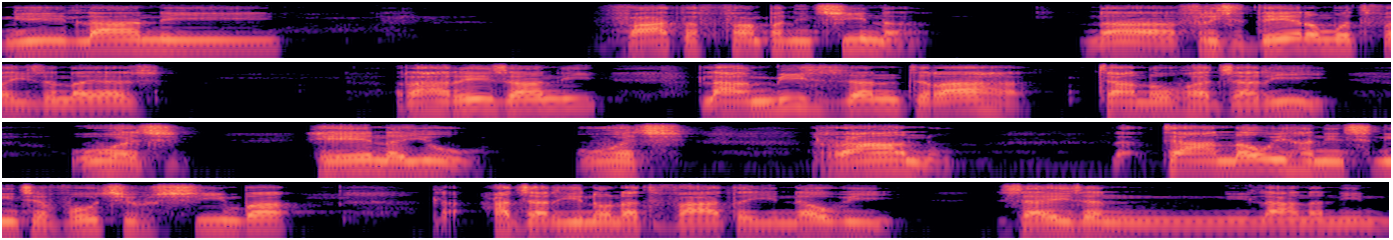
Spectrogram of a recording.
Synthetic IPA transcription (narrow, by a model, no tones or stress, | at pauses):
ŋilani | vat̪əfampanint͡sinə̰ | nafrizid̪eɾamuat̪i̥faɦizanajazi̥ | raɦəɾezani | laɦəmis̬izanit̪iɾaɦə | t̪ianoɦad͡ʒaɾi | uɦat͡ʃi̥ | henaiu | uɦat͡ʃi̥ | ranu | t̪anaweɦanint͡ʃinint͡ʃavot͡siɦusimbə | had͡ʒaɾinawanat̪ivat̪ainawi | zajzaninilananini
